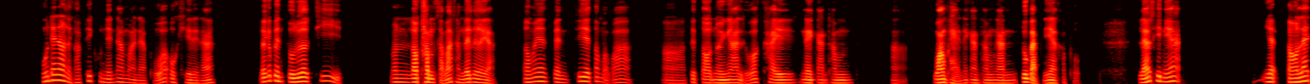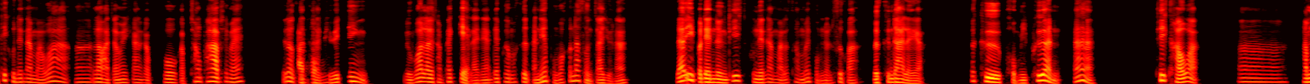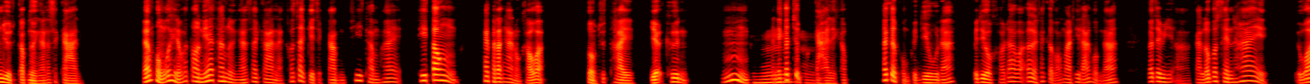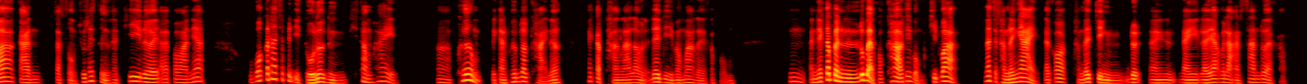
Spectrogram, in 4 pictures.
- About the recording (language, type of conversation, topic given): Thai, advice, จะจัดการกระแสเงินสดของธุรกิจให้มั่นคงได้อย่างไร?
- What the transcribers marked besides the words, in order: none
